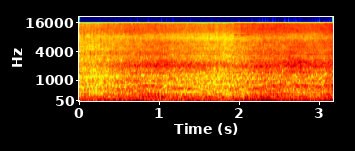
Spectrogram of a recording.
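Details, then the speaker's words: Mitsubishi Mirage with hard starting and the check engine light on: uneven, lumpy petrol idle with an irregular low thump from a P0301 cylinder 1 misfire. "yan hard starting nakailaw yung check engine yung makina niya po palyado"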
